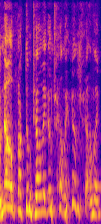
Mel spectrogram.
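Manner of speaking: high, frantic no-spoilers plea; panicked plea. Retold or imitated. Friends begging not to know.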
